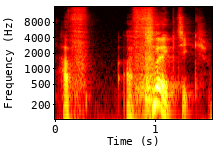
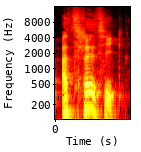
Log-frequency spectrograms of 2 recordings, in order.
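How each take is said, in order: First: ATHLETIC in a laboured English accent, blowing hard on the th; clumsy, drawn-out English accent on athletic; overdone English accent. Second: Said in the usual way. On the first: Real, not acted. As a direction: slowly force out the English th in athletic. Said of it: "avec mon superbe accent anglais, mon pauvre micro". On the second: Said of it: "avec mon superbe accent anglais".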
